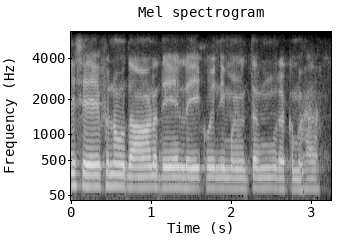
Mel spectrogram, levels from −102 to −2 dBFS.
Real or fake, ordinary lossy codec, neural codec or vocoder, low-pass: fake; Opus, 32 kbps; codec, 16 kHz, 4 kbps, FreqCodec, larger model; 5.4 kHz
